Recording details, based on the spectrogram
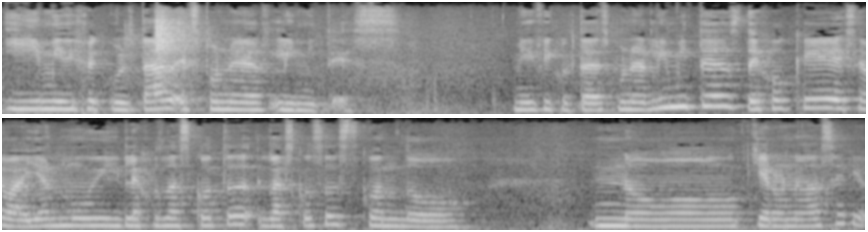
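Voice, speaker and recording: Fairly high in pitch, a woman speaks with a dark, mellow tone. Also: fairly even intonation, fairly slow pace. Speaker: podcast co-host. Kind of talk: casual chat.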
